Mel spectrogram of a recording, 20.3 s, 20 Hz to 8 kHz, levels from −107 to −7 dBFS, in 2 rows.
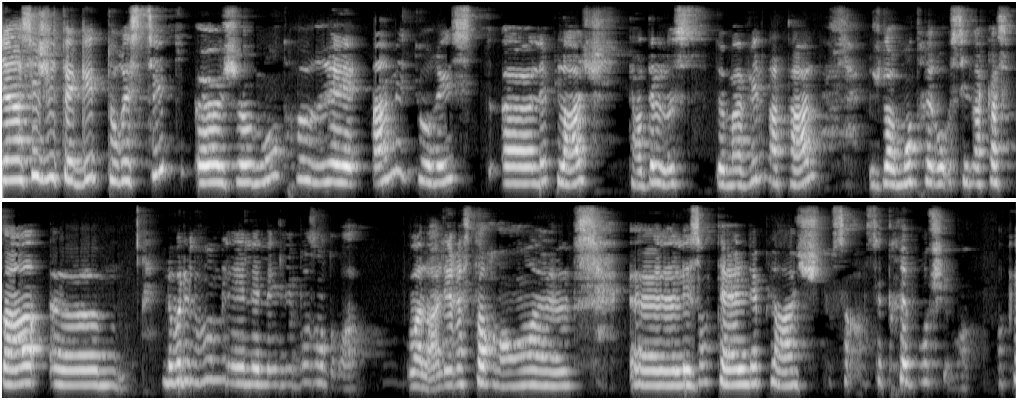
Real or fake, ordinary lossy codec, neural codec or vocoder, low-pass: real; none; none; 7.2 kHz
